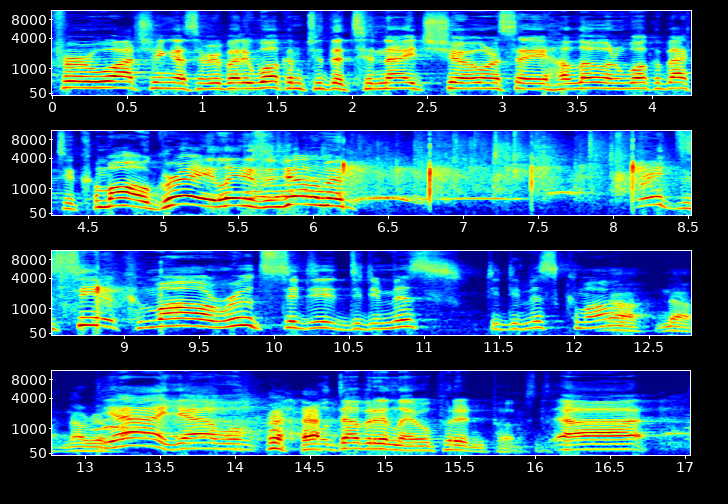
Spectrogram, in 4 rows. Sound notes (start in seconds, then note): 5.5 cheers and applause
